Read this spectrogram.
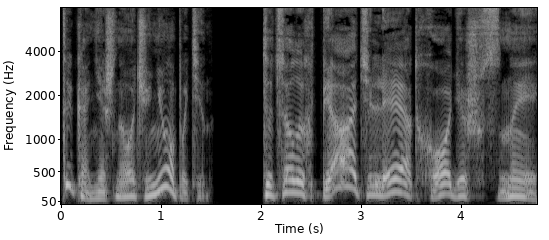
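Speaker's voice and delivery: plain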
